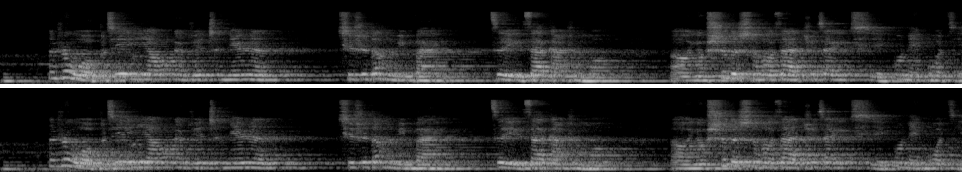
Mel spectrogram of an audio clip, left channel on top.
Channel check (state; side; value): normal; both; correlation 0.41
